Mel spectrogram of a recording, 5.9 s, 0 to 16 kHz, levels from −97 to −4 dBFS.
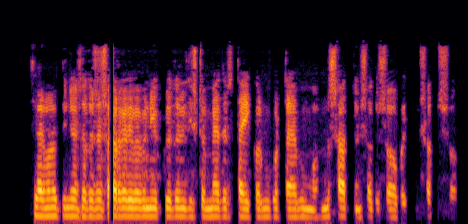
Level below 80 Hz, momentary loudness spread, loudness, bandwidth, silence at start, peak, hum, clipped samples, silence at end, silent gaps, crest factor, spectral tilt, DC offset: -62 dBFS; 11 LU; -20 LUFS; 7.8 kHz; 0.45 s; -2 dBFS; none; under 0.1%; 0.15 s; 5.10-5.16 s, 5.42-5.47 s; 18 dB; -5 dB/octave; under 0.1%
